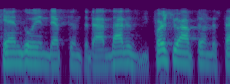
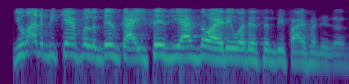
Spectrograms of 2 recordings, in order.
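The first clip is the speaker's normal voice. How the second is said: a mocking, higher put-on voice for the smart guy; mocking know-it-all; 5 semitones higher, 4 dB louder than usual. Viewer mimicking a critic's snide warning, higher mocking tone. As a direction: sneer his warning back at him. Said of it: "I should say, in inverted comma".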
